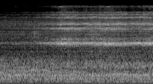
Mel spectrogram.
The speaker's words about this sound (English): We need some sleigh bells.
